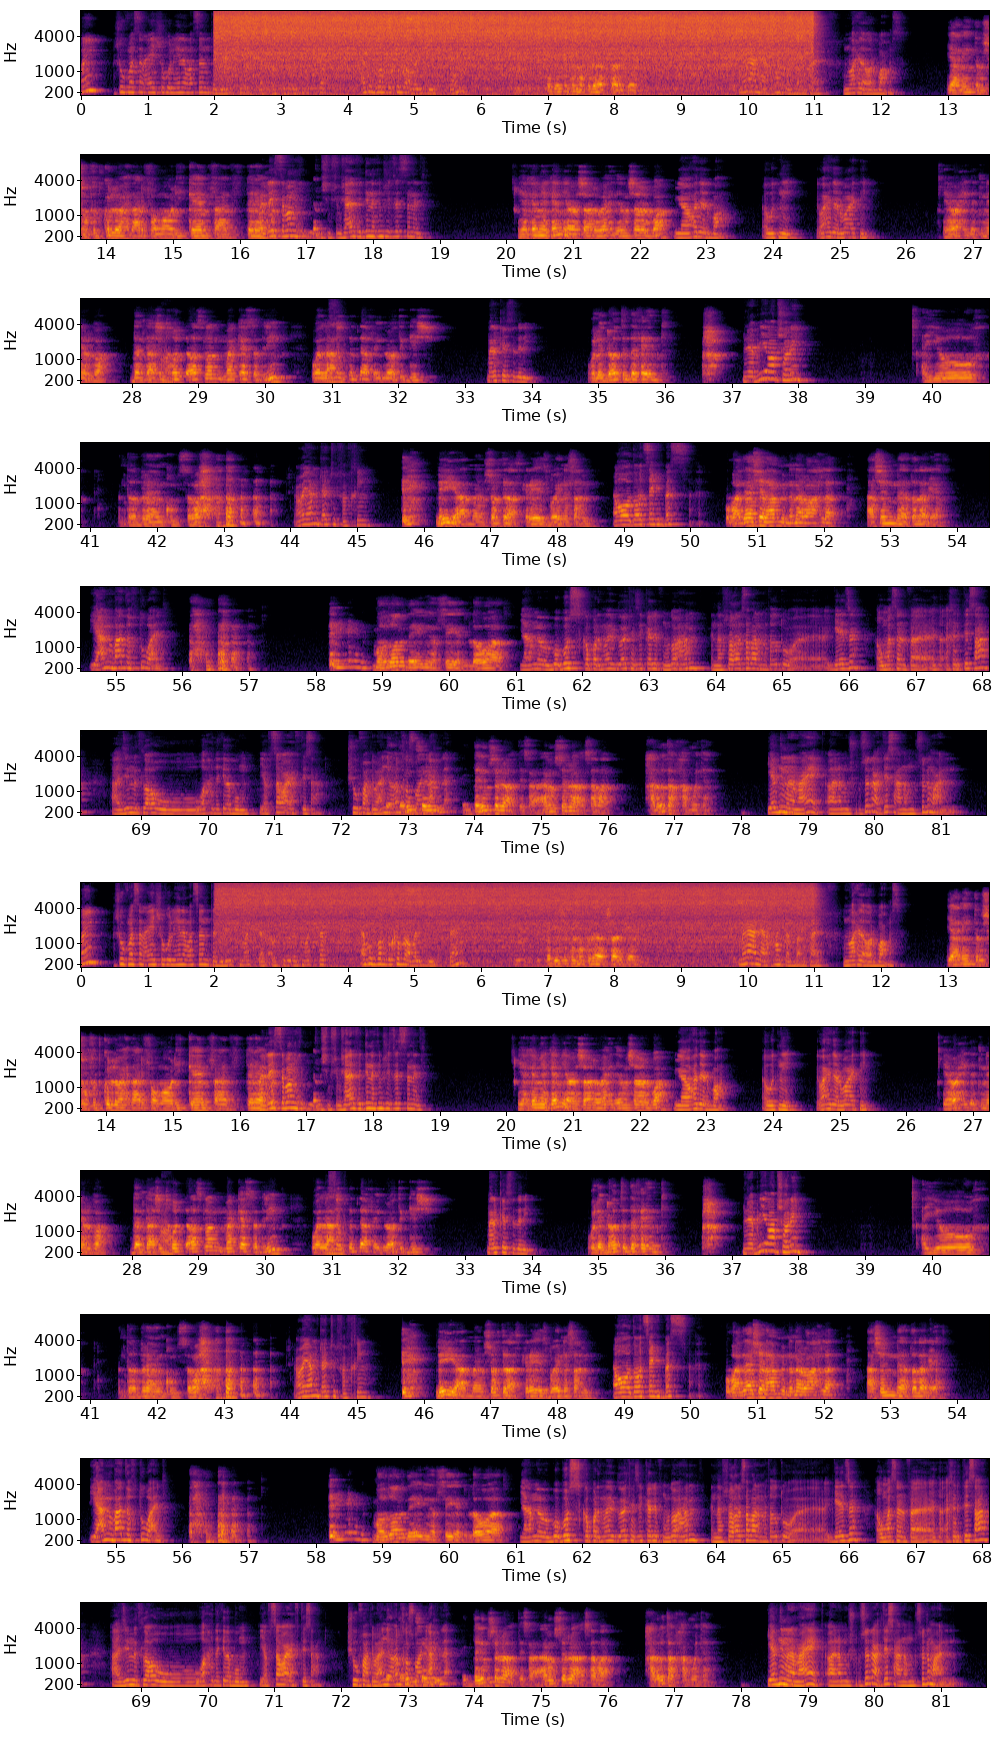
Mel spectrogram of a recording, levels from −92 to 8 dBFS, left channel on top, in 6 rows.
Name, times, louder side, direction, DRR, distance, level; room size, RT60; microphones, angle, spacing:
voice 1, 0.0-3.7 4.2-5.8 9.9-12.3 16.3-18.8 22.5-23.3 23.8-24.3 24.7-25.4 28.4-28.6 30.9-31.2 33.3-34.0 37.2-38.1 44.1-45.2 48.8-49.9 53.6-53.7 54.6-55.7 61.1-68.1 68.6-71.7 72.1-73.6 78.4-81.2, right 4 dB, 30° right, 0.4 m, -26 dB
sound 1, 2.0-11.0, left 8 dB, 70° left, 0.4 m, -17 dB
voice 2, 7.0-8.4 13.0-16.4 20.2-22.4 26.6-27.6 28.0-30.2 30.7-32.5 34.8-35.9 36.6-36.8 39.8-40.7 41.5-43.5 45.7-48.5 50.5-52.1 52.7-53.8 56.1-56.8 58.2-60.8 72.7-73.5 73.8-76.0 76.6-77.5, right 1 dB, 70° right, 1.1 m, -20 dB
6.4 x 2.2 x 3.3 m
head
